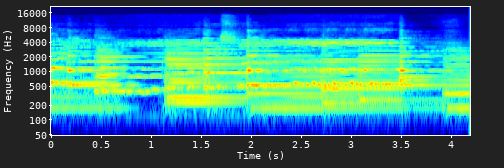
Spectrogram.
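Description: A woman singing in classical style with vibrato, accompanied by a grand piano. The voice breaks off briefly about a second in while the piano chords carry on, then the singing resumes.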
